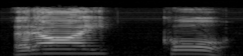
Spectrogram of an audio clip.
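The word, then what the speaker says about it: heroico: Agora, a palavra heróico. Heróico. Tá vendo que a sílaba tônica é na penúltima?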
